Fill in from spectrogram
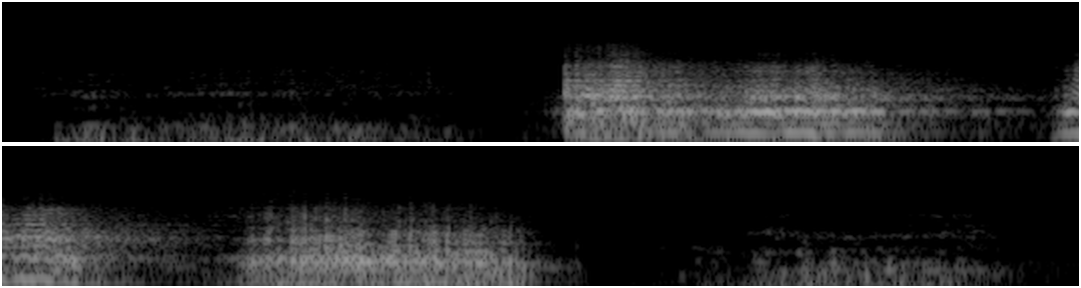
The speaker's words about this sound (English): Notice any similarities? The second batch of sounds was furniture being moved.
